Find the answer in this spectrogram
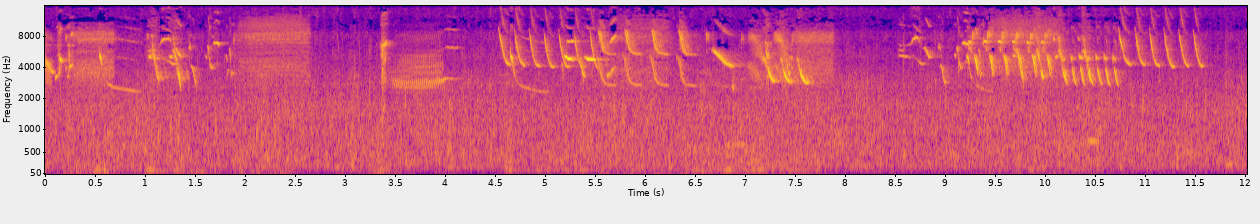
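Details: Group chorus of chestnut-capped blackbirds, called a baderna: bursts of rapid, high clicking chirps and buzzy notes, with rising activity toward a dense twittering finish.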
